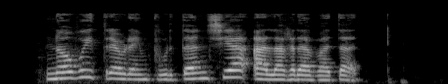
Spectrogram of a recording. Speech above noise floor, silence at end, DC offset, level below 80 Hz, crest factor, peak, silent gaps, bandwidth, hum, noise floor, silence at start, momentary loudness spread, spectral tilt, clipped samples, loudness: 34 dB; 0.9 s; under 0.1%; -66 dBFS; 18 dB; -6 dBFS; none; 11.5 kHz; none; -57 dBFS; 0.45 s; 8 LU; -3 dB/octave; under 0.1%; -23 LUFS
